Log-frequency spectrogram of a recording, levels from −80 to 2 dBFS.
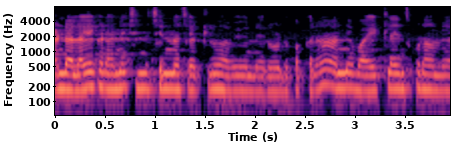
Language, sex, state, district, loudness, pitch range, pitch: Telugu, female, Andhra Pradesh, Guntur, -27 LUFS, 170-190 Hz, 180 Hz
